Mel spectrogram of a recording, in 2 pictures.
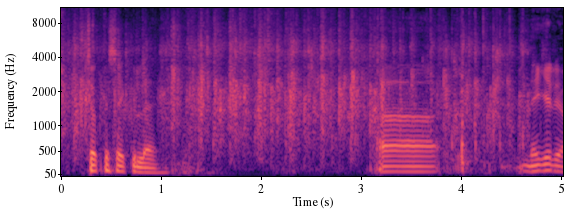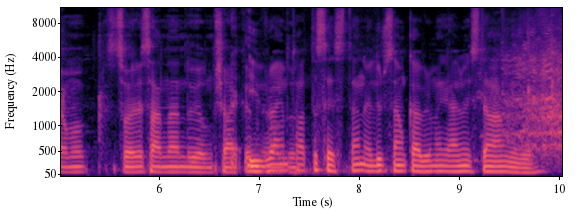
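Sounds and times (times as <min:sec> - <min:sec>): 
applause: 0:00.0 - 0:05.6
speech: 0:00.3 - 0:01.4, 0:03.2 - 0:10.0
laughter: 0:09.2 - 0:10.0.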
